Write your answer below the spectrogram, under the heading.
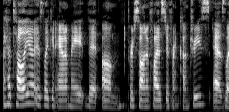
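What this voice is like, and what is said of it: Usual voice. Nothing is said of it.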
